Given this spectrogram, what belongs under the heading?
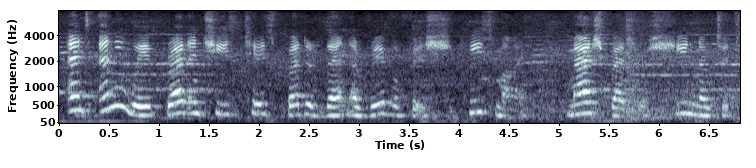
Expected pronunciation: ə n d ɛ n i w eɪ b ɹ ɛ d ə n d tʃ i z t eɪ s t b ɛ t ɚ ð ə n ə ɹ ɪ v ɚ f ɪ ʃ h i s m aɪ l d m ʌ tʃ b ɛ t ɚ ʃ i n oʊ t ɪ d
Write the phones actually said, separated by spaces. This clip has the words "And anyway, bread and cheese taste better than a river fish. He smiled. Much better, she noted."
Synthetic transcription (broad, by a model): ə n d ɛ n i w eɪ b ɹ ɛ d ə n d tʃ i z t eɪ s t b ɛ t ɚ ð ə n ə ɹ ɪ v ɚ f ɪ ʃ h i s m aɪ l m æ ʃ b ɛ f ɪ ʃ i n oʊ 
